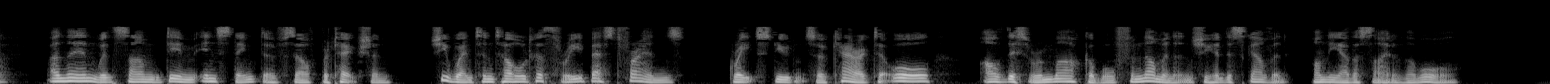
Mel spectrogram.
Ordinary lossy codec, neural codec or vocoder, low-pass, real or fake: MP3, 24 kbps; codec, 16 kHz, about 1 kbps, DyCAST, with the encoder's durations; 7.2 kHz; fake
